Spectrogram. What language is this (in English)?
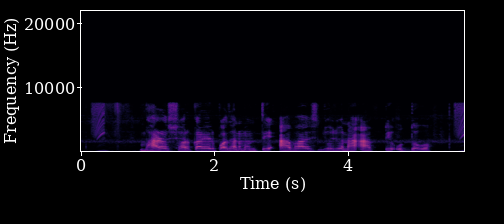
Bangla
